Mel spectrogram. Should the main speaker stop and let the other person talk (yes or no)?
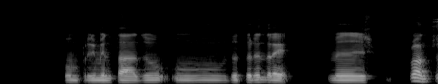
no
